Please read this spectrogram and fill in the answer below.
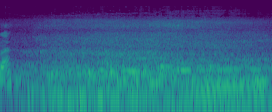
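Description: A steady mechanical hum with a low rumble and a few steady low tones, building up over the first second.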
